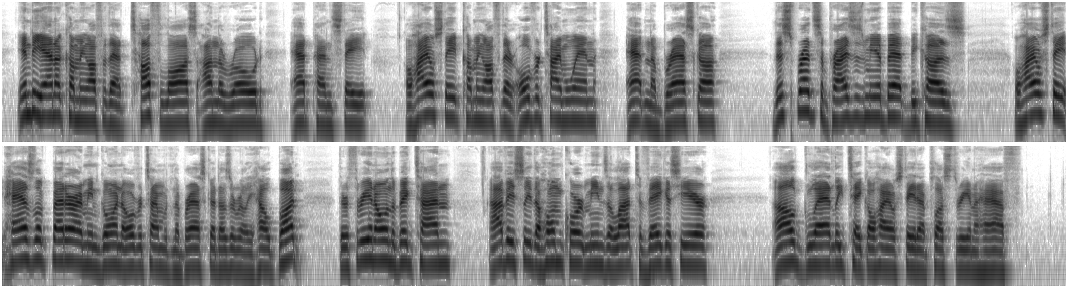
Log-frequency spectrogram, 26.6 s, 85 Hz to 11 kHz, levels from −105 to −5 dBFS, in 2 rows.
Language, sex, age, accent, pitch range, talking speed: English, male, 30-49, American, 155-190 Hz, 165 wpm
